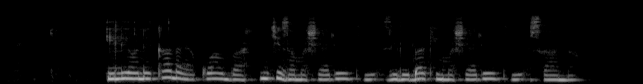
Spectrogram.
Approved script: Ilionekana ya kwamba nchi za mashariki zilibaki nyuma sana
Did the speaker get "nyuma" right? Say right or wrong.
wrong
